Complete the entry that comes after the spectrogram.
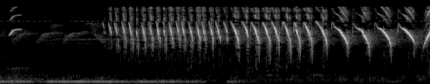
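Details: Canary song meant to stimulate other canaries to sing: after a faint low hum and a few thin notes, a rapid high trill begins, gradually slowing into distinct falling chirps.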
